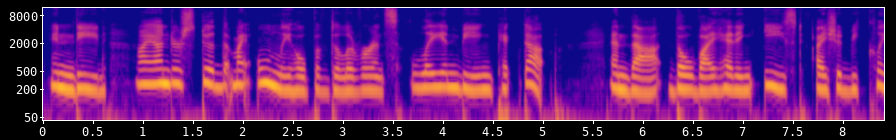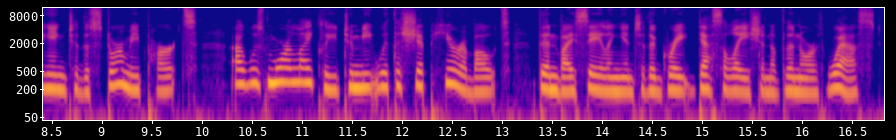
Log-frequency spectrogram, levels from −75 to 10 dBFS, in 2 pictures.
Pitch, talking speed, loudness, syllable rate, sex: 210 Hz, 170 wpm, -16 LUFS, 4.7 syllables/s, female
